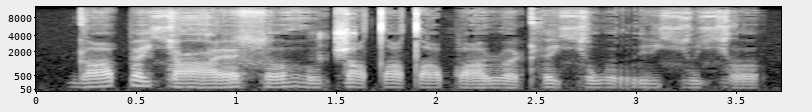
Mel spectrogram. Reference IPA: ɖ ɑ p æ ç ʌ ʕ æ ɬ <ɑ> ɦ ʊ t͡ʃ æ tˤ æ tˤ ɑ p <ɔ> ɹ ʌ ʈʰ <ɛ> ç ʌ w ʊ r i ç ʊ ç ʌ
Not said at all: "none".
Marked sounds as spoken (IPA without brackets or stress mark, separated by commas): ʌ, ɑ, ɛ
